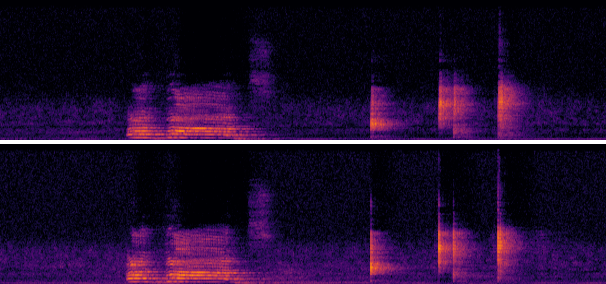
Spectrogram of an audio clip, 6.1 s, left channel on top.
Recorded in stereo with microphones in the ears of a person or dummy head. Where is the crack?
85° right, 3 m.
